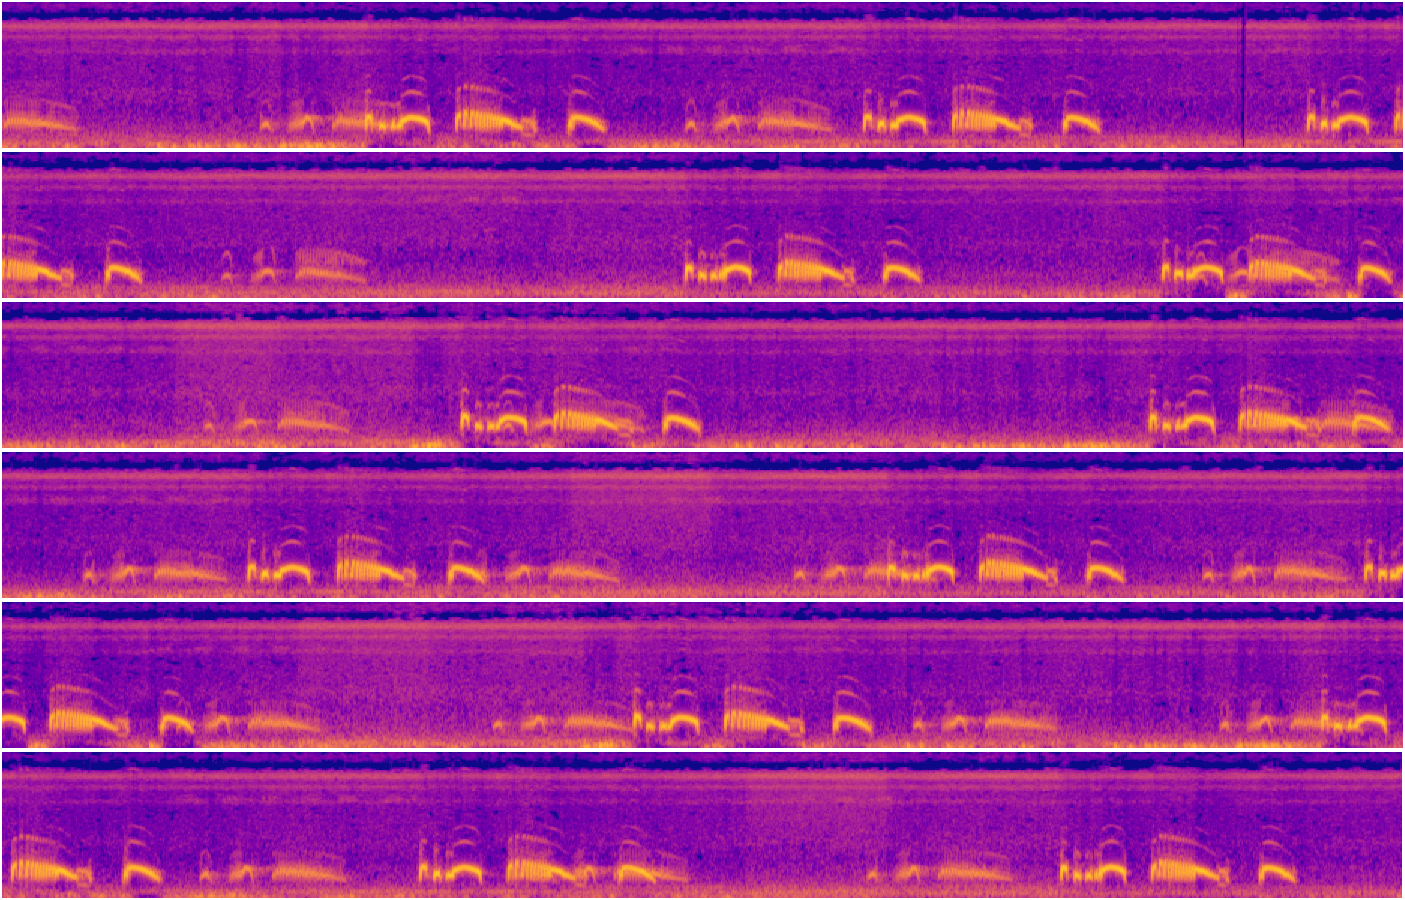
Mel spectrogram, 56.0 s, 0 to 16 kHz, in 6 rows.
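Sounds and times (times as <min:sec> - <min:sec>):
dove cooing: 0:00.0 - 0:00.6, 0:01.7 - 0:07.4, 0:08.7 - 0:11.9, 0:13.9 - 0:15.6, 0:17.0 - 0:18.7, 0:19.9 - 0:23.4, 0:26.3 - 0:32.2, 0:33.3 - 0:39.6, 0:40.6 - 0:44.5, 0:45.5 - 0:51.4, 0:52.5 - 0:55.5.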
